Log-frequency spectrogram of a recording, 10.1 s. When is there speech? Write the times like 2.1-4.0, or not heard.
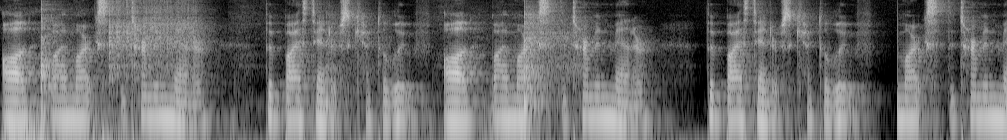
0.0-10.0.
